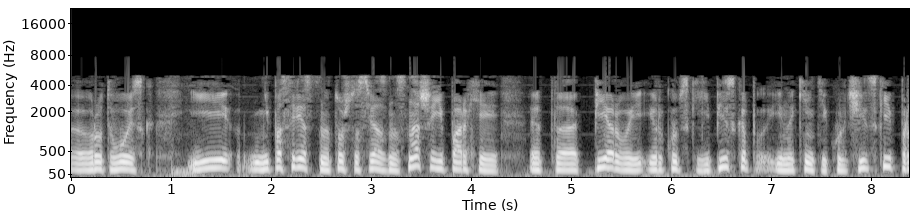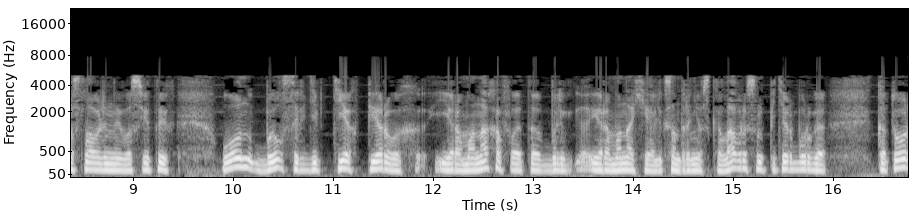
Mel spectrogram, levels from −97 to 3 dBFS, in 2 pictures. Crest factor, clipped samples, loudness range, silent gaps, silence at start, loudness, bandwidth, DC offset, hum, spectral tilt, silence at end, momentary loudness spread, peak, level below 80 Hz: 10 dB; 0.2%; 1 LU; none; 0 s; -11 LUFS; 5.2 kHz; under 0.1%; none; -10 dB/octave; 0 s; 6 LU; 0 dBFS; -36 dBFS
